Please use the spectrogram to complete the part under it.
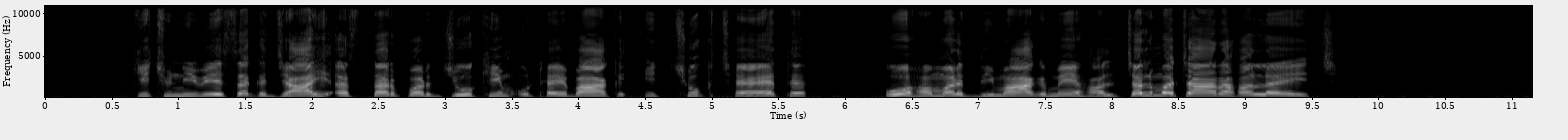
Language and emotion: Maithili, surprised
